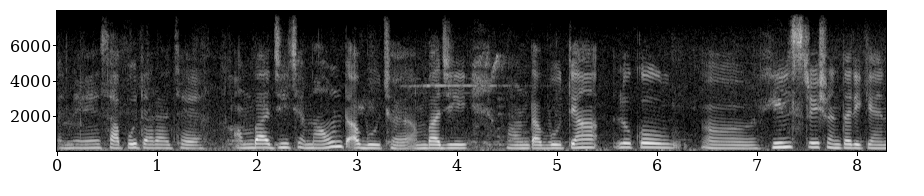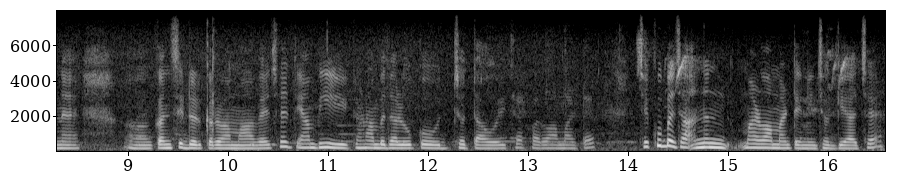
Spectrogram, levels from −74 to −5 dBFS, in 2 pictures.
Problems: none marked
